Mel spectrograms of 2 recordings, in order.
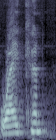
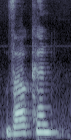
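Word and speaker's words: Wacken: the name of this german town i was pronouncing it wacon which sounds like waco um but it is actually pronounced vulcan apparently which which would sound v okay en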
